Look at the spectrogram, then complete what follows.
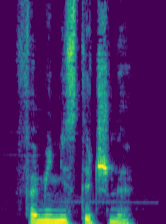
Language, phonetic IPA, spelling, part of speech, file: Polish, [ˌfɛ̃mʲĩɲiˈstɨt͡ʃnɨ], feministyczny, adjective, Pl-feministyczny.ogg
